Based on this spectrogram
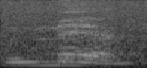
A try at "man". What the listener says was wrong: Listen, man. Men. Man. Ah. Man. Men. The difference is ah. Listen. Eh. Man. Men.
